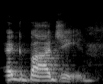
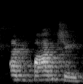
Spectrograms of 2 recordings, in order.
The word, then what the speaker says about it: Agbaji: So, Elizabeth, our question today stems from our conversation with Ruth Agbaji. Is that how I pronounce it? Agbaji. Agbaji.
